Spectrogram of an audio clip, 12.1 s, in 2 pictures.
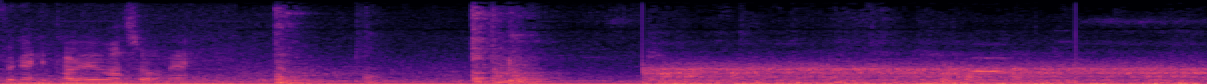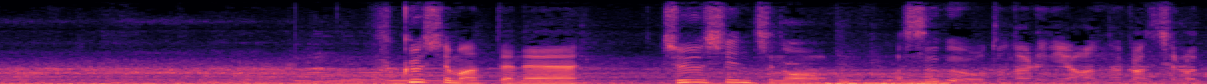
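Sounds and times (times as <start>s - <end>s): train interior low hum: 0.0s - 12.0s
train rushing noise: 3.2s - 12.0s.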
